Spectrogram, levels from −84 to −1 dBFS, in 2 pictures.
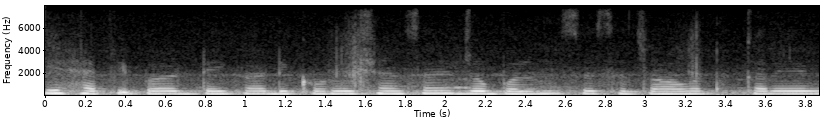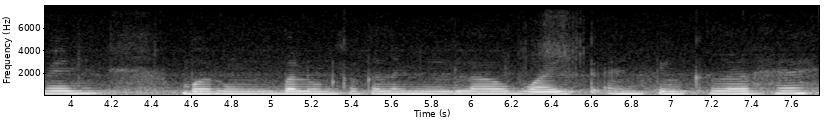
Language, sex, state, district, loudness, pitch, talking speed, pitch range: Hindi, female, Punjab, Fazilka, -15 LUFS, 215 Hz, 170 wpm, 205-220 Hz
